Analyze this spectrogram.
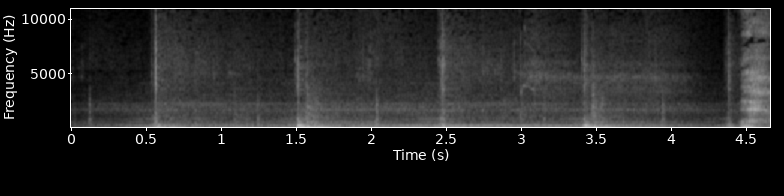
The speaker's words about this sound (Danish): det er regnvejr i øjeblikket, så de der vinduesvisker, de kører hele tiden.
